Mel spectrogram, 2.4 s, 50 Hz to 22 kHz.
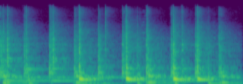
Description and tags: Drum Circle Loop 1
Drum Circle Loop
AuDioChosis - Steven F. Allen
#AudioChosis #MemoryStain #WindTrystFarm #StevenFAllen #StateCollegePA
Drum Circle Loop
Recorded at WindTryst Farm State College PA
AudioChosis, BellefontePA, MemoryStain, StateCollegePA, Steven-F-Allen, WindTrystFarm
